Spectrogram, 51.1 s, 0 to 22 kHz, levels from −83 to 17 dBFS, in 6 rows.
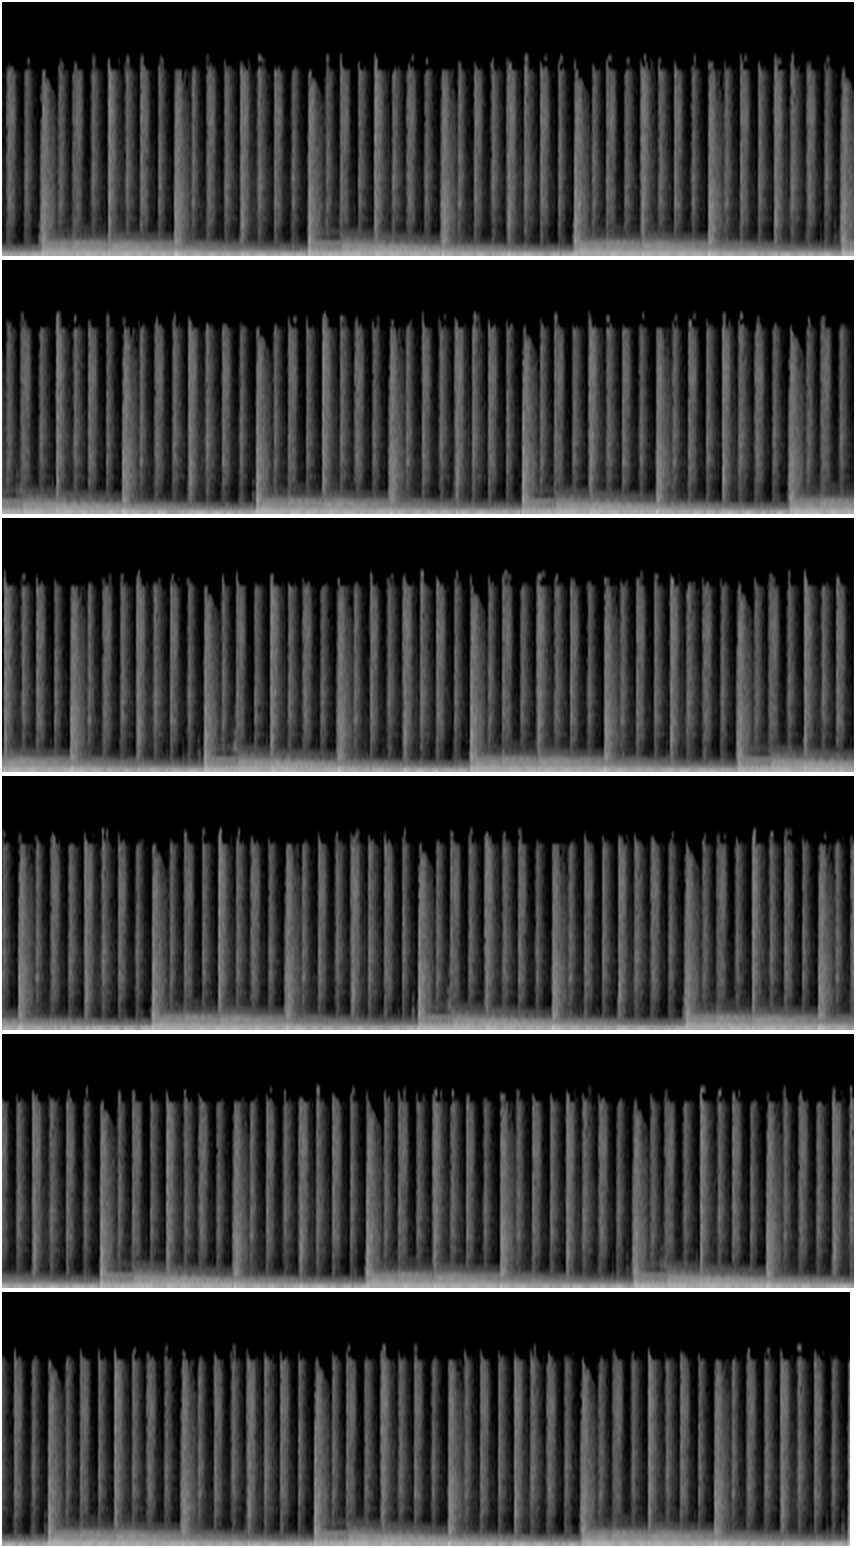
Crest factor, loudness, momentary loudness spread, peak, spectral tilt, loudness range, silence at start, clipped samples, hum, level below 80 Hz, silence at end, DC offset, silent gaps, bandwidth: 16 dB; -18 LUFS; 3 LU; -2 dBFS; -6.5 dB/octave; 0 LU; 0 s; under 0.1%; none; -22 dBFS; 0 s; under 0.1%; none; 17.5 kHz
